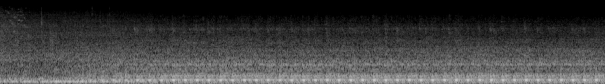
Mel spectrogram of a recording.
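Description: An engine running steadily at idle, with a fast, even firing pulse. Its pitch steps up slightly about a second in, then holds steady.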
